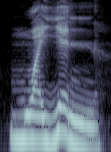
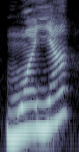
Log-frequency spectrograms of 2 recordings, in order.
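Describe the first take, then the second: First: MOYENNE with a held final n; feminine French moyenne. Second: MOYEN ending on a nasal vowel, no n; masculine French moyen. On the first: French teacher giving another feminine example, MOYENNE with audible n. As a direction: drop low and close MOYENNE on the n. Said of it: "Se escucha la N al final". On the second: French teacher giving another masculine example, MOYEN ending nasal. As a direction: rise on MOYEN, leaving the n silent. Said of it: "Otro ejemplo". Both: Shown as a demonstration.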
